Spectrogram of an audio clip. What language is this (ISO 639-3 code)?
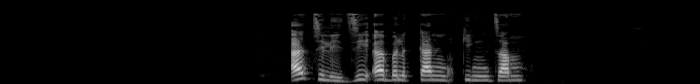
ewo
